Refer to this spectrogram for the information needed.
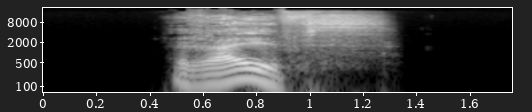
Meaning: genitive singular of Reif
- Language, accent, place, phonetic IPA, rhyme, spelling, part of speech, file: German, Germany, Berlin, [ʁaɪ̯fs], -aɪ̯fs, Reifs, noun, De-Reifs.ogg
